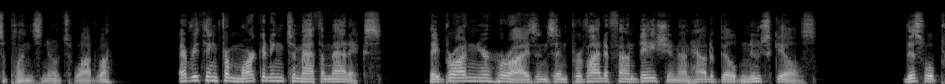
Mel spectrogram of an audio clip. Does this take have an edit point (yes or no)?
no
